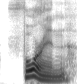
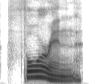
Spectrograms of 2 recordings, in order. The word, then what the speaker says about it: foreign: Foreign. Foreign. Foreign means from a different country.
